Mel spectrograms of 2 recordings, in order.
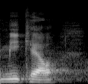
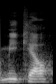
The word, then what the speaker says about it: Michal: Let's just, I just say Michal, like the Hebrew, Michal. They used to have a song, Michal, my bell. Anyways, someone heard it. Anyways, so anyways, Saul's daughter, Michal, was in love with David.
